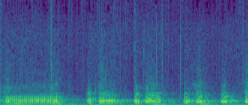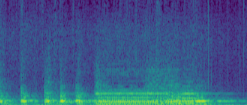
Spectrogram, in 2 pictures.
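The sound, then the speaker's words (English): A bassoon, representing the character Grandpapa, plays a gruff, low melody: a held opening note, then a run of short detached notes rising and falling, ending on longer sustained tones over soft accompaniment. “Grandpapa is an old bassoon.”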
